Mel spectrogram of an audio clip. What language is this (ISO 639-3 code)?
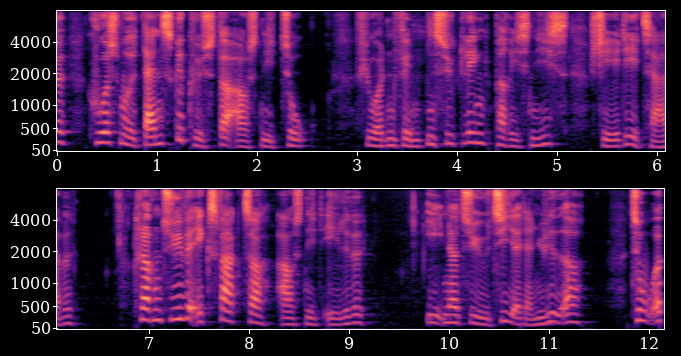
dan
